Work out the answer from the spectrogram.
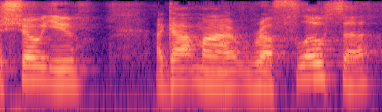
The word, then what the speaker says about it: RFioXa: I got my RFioXa. I understand that's how you pronounce this, RFioXa. That's how I'm told, and it's my rear shock.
